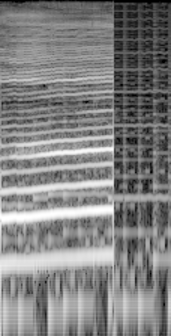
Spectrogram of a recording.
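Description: Background music with a loud, long held note whose pitch dips slightly and then rises, cutting off suddenly about one and a half seconds in. A soft repeating bass line continues underneath.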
